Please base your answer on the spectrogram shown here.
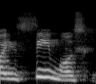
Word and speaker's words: hicimos: And then it says con efecto lo hicimos. And then the H is not pronounced. Probably, I know some of you have studied Spanish and others may not. The H is not sounding, so let's do it.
